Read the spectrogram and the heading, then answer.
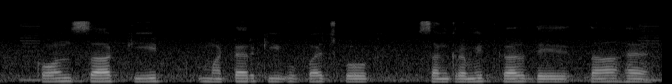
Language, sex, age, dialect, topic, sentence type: Hindi, male, 18-24, Awadhi Bundeli, agriculture, question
